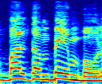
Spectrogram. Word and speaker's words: Baldan Bembo: Siamo nella casa del grande Dario Baldambembo, l'ho detto giusto il nome? E vai, certo, certo, certo.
